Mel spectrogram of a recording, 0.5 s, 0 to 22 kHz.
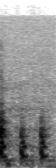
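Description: Three knocks on the thin plastic lid of a Massimo CX50 portable fridge, each a short, dull tap with a brief midrange ring. The lid sounds hollow and empty, unlike the thicker Dometic lid.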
